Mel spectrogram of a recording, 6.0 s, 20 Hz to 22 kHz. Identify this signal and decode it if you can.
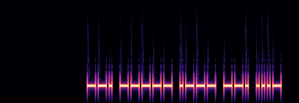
Morse code, heard as a keyed tone, about 22 wpm, 700 Hz. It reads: G0JGV
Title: DXCC-100 Call Signs - 5 Characters - Repeated 3x - 22wpm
